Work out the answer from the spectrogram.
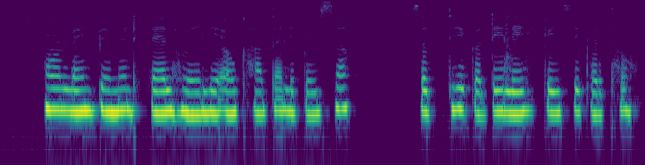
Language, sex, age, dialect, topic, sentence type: Chhattisgarhi, female, 25-30, Northern/Bhandar, banking, question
